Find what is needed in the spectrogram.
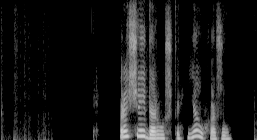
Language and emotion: Russian, sad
